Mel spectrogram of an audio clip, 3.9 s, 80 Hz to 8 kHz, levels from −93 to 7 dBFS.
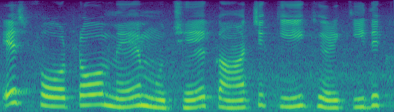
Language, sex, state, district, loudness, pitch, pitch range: Hindi, female, Madhya Pradesh, Katni, -13 LUFS, 230 Hz, 210-255 Hz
